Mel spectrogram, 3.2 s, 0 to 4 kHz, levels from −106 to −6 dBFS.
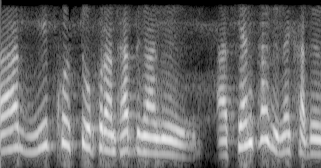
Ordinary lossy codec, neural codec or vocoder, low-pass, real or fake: AAC, 32 kbps; codec, 16 kHz in and 24 kHz out, 1 kbps, XY-Tokenizer; 3.6 kHz; fake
